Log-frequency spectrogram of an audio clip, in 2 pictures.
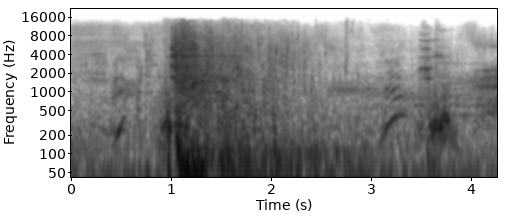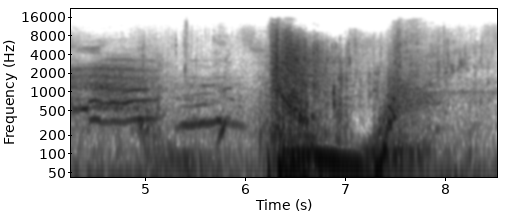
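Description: An axe strikes flesh with a heavy thud.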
